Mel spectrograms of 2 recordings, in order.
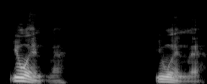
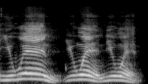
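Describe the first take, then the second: First: Dropped low and quiet; much lower, softer. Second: Said in the usual way. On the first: Real, not acted. Speaker signing off to viewers, low and soft. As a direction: let it sink low, softer. Repeated tag line fading out.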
